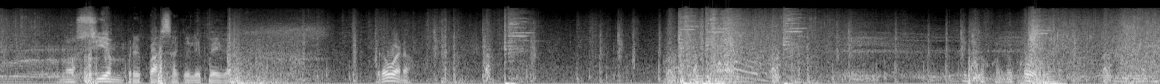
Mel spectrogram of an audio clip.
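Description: Metal weapons clash and strike in a fight.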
